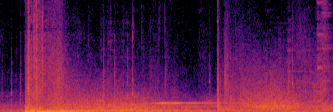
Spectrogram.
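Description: Warship guns firing in World of Warships: Legends, a sudden heavy boom followed by a long rumbling roar, with a sharp crack partway through and a steady game soundscape underneath.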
